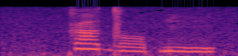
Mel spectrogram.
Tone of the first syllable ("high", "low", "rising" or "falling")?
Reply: high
